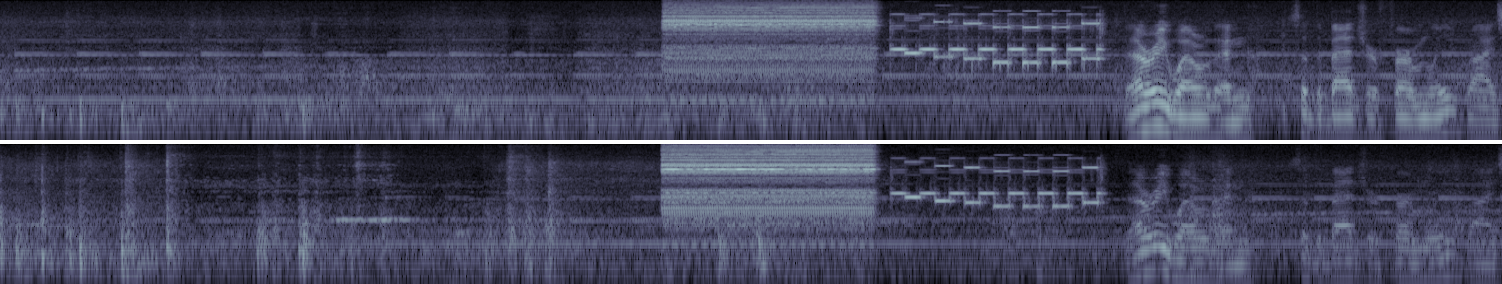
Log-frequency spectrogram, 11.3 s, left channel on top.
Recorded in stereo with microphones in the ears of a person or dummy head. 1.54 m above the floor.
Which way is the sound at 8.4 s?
55° left (ahead or behind).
